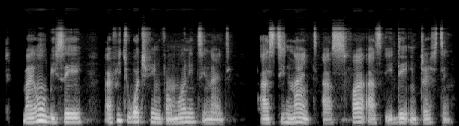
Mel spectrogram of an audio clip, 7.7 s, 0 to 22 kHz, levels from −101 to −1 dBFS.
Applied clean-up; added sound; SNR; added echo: none; none; none; none.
